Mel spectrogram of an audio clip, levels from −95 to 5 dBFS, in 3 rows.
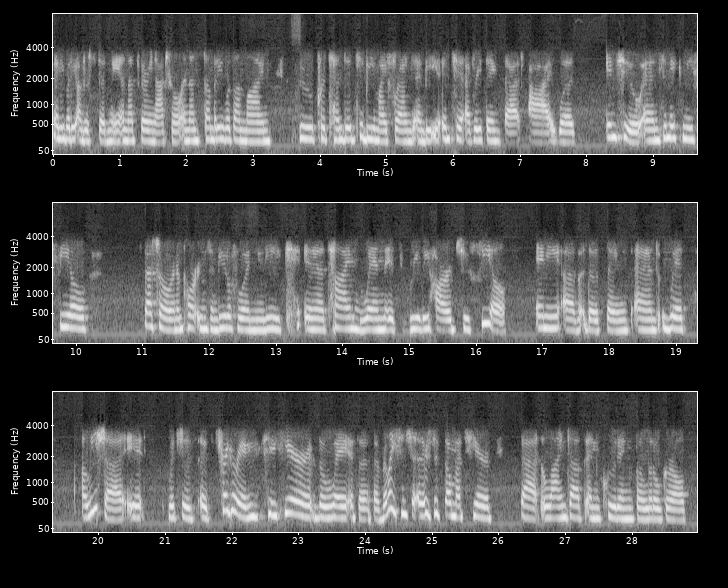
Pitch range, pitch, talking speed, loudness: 190-220 Hz, 205 Hz, 165 wpm, -10 LUFS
